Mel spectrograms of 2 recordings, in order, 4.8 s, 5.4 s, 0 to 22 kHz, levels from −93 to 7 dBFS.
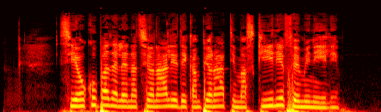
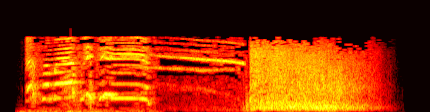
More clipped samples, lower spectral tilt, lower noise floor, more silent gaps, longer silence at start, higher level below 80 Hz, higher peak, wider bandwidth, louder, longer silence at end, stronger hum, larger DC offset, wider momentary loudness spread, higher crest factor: neither; second, -4.5 dB/octave vs -7.5 dB/octave; first, -56 dBFS vs -50 dBFS; neither; first, 0.75 s vs 0.3 s; first, -28 dBFS vs -46 dBFS; about the same, -2 dBFS vs 0 dBFS; first, 12.5 kHz vs 6 kHz; second, -25 LUFS vs -14 LUFS; second, 0.4 s vs 0.6 s; neither; neither; second, 7 LU vs 12 LU; about the same, 20 dB vs 16 dB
